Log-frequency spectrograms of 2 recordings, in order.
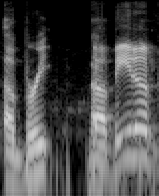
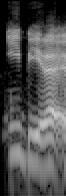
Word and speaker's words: Abita: If it's from Louisiana, it's not Ibita. It's Ibita. – It's Abita.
